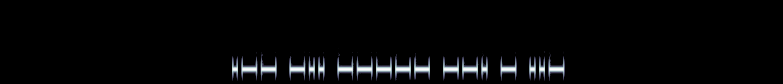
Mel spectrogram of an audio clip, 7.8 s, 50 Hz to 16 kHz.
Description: Morse code, heard as a keyed tone, about 25 wpm, 700 Hz. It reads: WD0GTU
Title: USA Call Signs - 6 Characters - 25wpm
